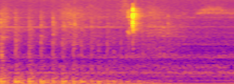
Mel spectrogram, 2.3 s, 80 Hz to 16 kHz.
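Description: Steel AK-47 bolt carrier and bolt being lifted free of the receiver and handled: light metallic clicks and rattles that thin out over the first second and a half, over a steady low hum.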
